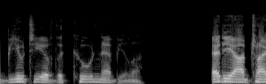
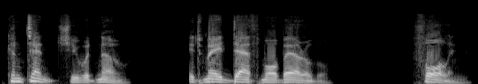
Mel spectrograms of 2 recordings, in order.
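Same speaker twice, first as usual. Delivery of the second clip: ordinary delivery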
